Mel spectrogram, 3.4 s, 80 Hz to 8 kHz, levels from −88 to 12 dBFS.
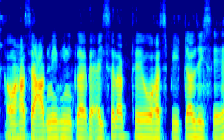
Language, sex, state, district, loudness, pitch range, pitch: Chhattisgarhi, male, Chhattisgarh, Bilaspur, -19 LUFS, 120-135 Hz, 125 Hz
